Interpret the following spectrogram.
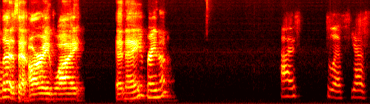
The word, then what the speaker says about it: Rayna: How do you spell that? Is that R-A-Y-N-A, Raina?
